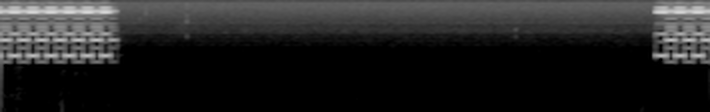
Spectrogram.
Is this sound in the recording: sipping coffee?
no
